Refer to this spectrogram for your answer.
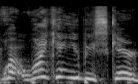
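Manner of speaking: mock-angry outburst. Retelling a story, voicing a man who got mad at her, retelling an angry outburst. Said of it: "he got mad at her and was like".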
